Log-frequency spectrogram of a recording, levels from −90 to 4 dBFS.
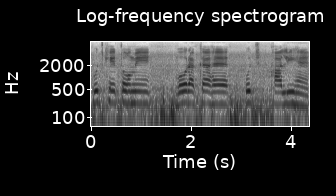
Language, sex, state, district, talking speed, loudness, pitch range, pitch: Hindi, female, Haryana, Jhajjar, 125 wpm, -14 LUFS, 220-235 Hz, 225 Hz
